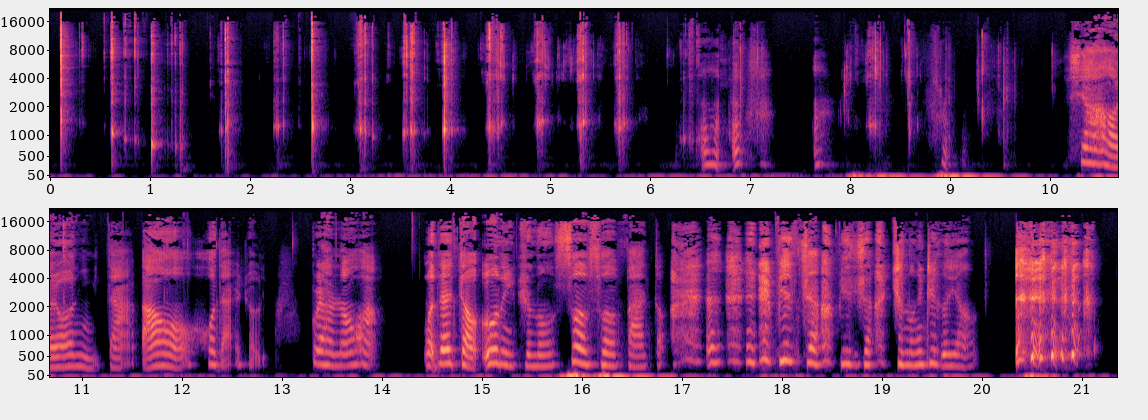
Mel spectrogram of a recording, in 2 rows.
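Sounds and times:
crisp crunching of food being chewed: 0.1 - 7.1, 7.9 - 9.7
speech: 6.5 - 7.3, 10.3 - 20.8.

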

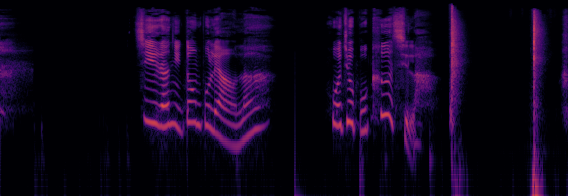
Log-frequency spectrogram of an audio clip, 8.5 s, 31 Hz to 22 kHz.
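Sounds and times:
speech: 2.1 - 4.1, 5.0 - 6.5
slap across the face: 6.8 - 7.1, 8.0 - 8.3.

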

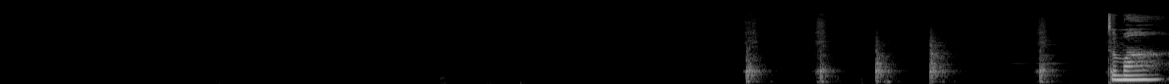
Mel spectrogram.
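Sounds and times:
knife chopping vegetables on a cutting board: 7.4 - 9.7, 10.4 - 10.7
speech: 11.1 - 11.6.

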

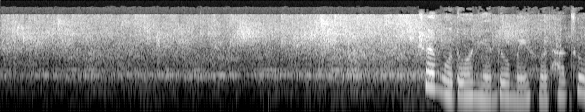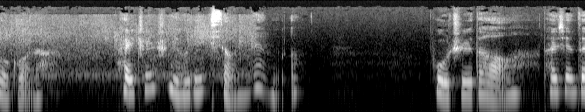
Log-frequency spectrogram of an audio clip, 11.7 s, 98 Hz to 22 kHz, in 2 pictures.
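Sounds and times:
shower water running: 0.0 - 8.6
speech: 4.2 - 6.4, 7.1 - 8.8, 10.2 - 11.7.

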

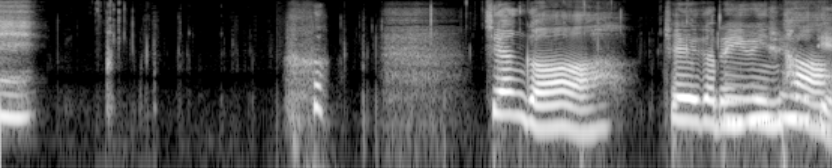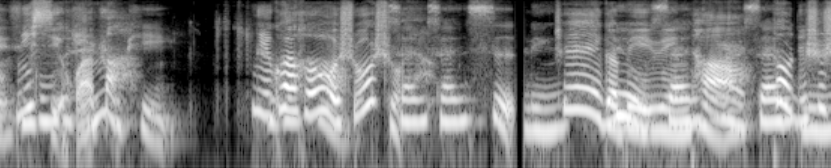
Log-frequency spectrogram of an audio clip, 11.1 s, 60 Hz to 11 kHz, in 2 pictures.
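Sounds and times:
crunchy chewing and swallowing: 0.2 - 3.3
faint wet chewing and mouth noises: 0.2 - 3.3, 4.0 - 4.8, 6.7 - 7.6
speech: 3.3 - 11.0.

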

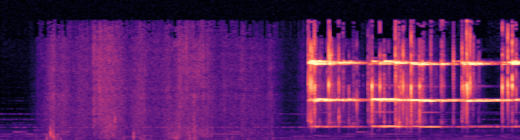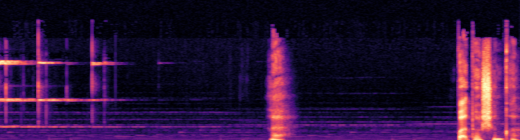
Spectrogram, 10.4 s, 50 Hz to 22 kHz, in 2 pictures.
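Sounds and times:
small bell jingling as accompaniment: 1.0 - 6.4.

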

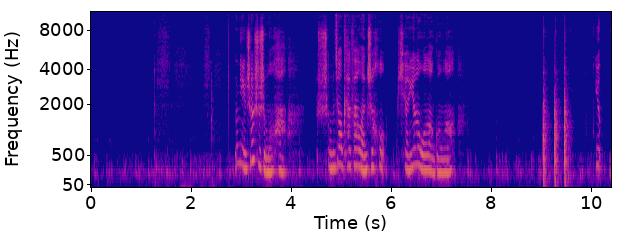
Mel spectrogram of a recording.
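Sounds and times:
speech: 2.3 - 4.1, 4.7 - 7.4
sharp knocks on a door: 9.0 - 9.6.

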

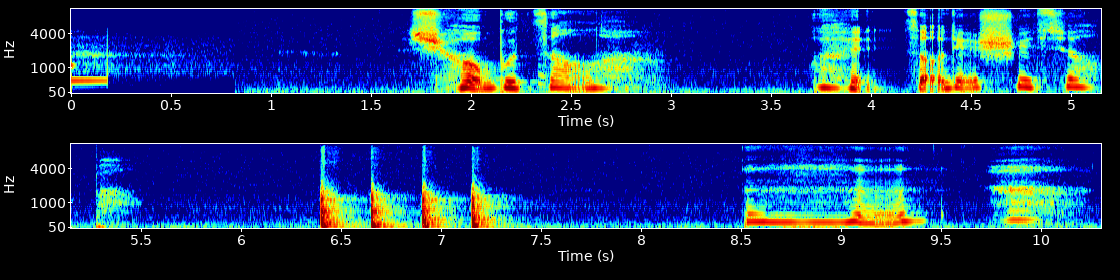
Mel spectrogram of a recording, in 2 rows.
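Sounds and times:
speech: 1.7 - 2.8, 3.7 - 5.4, 8.6 - 9.4
sharp knocks on a door late at night: 6.4 - 7.4.

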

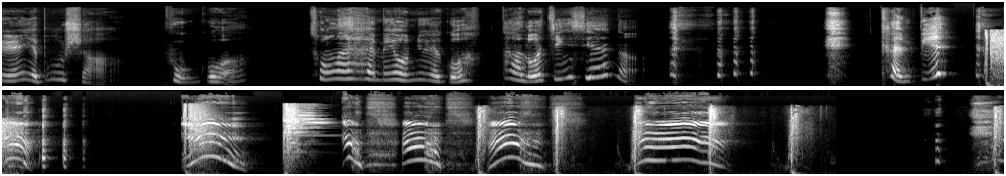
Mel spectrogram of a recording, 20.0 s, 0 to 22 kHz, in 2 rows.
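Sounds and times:
speech: 0.0 - 2.5, 3.1 - 7.5, 8.2 - 10.5, 13.4 - 15.7
whip cracks: 9.8 - 10.5, 14.7 - 18.4, 19.8 - 20.0.

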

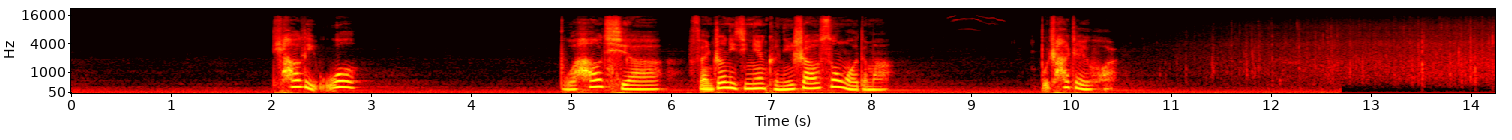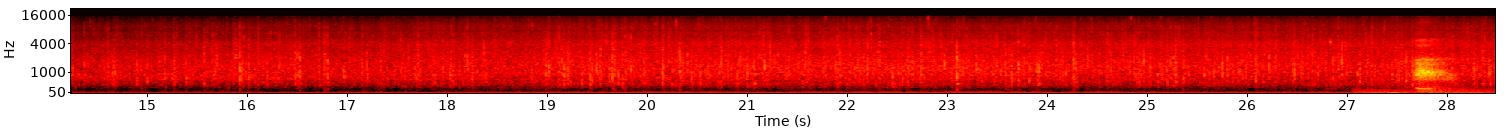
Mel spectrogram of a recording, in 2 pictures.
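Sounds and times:
speech: 2.0 - 3.0, 4.9 - 8.2, 9.7 - 10.5
steady rain pattering on a surface: 10.8 - 28.4.

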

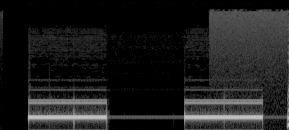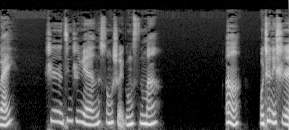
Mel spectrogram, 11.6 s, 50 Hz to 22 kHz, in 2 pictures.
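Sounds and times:
telephone calling tone: 0.6 - 2.2, 3.7 - 5.3
speech: 5.8 - 6.1, 6.7 - 9.0, 10.3 - 11.5.

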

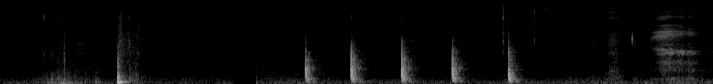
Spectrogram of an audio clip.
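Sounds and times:
knocks on a restroom stall door as a prearranged signal: 3.1 - 5.2.

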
